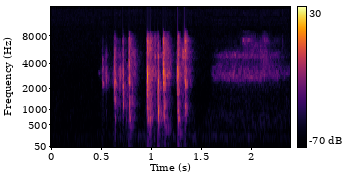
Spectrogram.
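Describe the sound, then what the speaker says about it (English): Fingers tap a computer keyboard in a quick burst of about eight distinct clicks, close and crisp, then a faint high hiss follows, with no talking. "I'm kind of touching my keyboard so it shows that I'm still working."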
